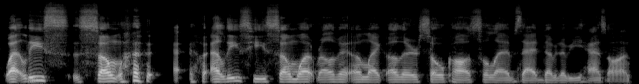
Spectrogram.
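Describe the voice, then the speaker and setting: A man's voice: fairly low pitch, moderate pace, no echo, studio quality. A man co-hosting a wrestling podcast, trading jokes in loose banter, laughing often and swearing freely. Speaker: podcast co-host.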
